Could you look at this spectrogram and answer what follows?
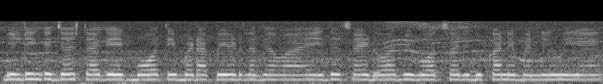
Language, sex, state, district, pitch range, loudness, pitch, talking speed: Hindi, female, Rajasthan, Bikaner, 220-230 Hz, -13 LUFS, 225 Hz, 220 wpm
